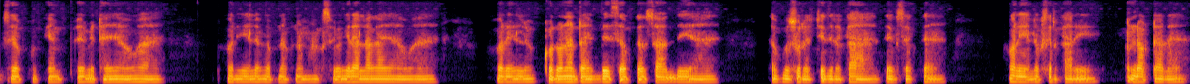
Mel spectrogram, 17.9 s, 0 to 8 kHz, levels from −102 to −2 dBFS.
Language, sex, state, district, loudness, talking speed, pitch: Hindi, male, Chhattisgarh, Raigarh, -20 LUFS, 130 wpm, 95 Hz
